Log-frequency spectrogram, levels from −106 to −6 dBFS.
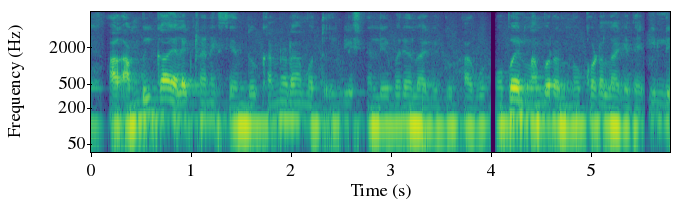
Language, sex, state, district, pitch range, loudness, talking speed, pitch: Kannada, male, Karnataka, Shimoga, 105-115 Hz, -29 LUFS, 165 wpm, 110 Hz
